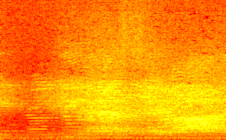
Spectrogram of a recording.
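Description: Many voices reciting a Burmese Buddhist homage verse together in unison. A phrase fades into a short dip just after the start, and the next phrase swells up toward the end.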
